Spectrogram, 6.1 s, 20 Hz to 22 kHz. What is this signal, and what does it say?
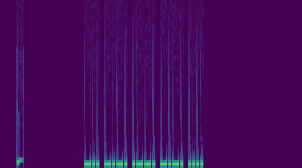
Morse code, heard as a keyed tone, about 30 wpm, 700 Hz. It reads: DCPCH
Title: Code Groups - 5 Letters - 30wpm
